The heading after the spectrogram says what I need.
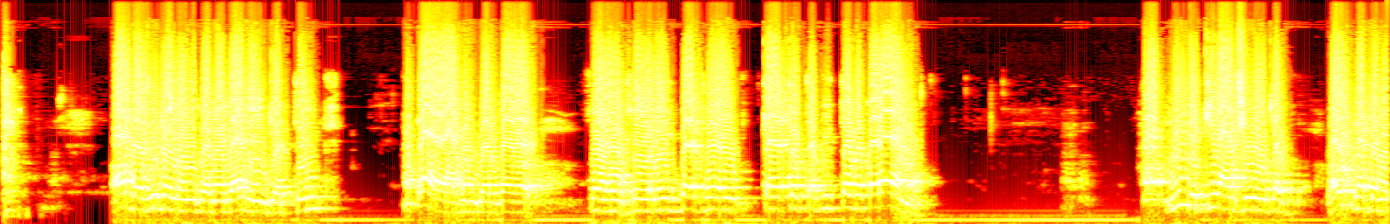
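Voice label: dialect collection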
